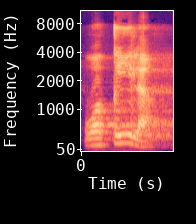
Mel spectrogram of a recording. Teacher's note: قاف حروف مستعلیہ میں سے ہے تو اسے پر پڑھیں گے۔ یہاں پر یا ساکن سے پہلے قاف کے نیچے زیر ہے تو یا مدہ ہوگا، اسے ایک الف کے برابر کھینچ کر پڑھیں۔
